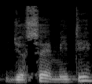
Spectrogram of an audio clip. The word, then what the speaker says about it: Yosemite: Yosemite, cómo cuesta pronunciar eso, pero sí, así se pronuncia.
